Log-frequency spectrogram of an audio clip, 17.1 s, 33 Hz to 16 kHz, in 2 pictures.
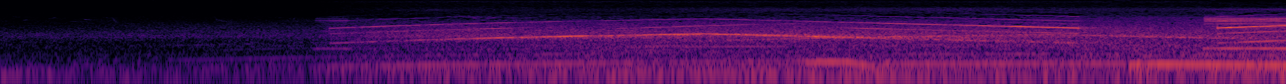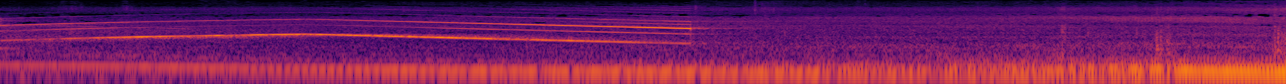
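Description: Wailing siren of an approaching escort vehicle: two slow sweeps, each rising for a couple of seconds and then falling, cutting off abruptly about 13 s in. A motorcycle engine then grows louder as the bike approaches.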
